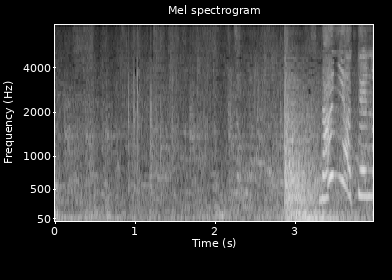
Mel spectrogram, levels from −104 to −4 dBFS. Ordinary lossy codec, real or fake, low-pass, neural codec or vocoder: none; real; none; none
